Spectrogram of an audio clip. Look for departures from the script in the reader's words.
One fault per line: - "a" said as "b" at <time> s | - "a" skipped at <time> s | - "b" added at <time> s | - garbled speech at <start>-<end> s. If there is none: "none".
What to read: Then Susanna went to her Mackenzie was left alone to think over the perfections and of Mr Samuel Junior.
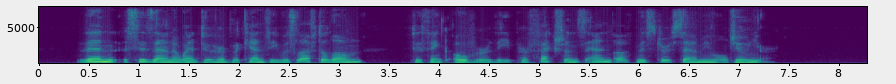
none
